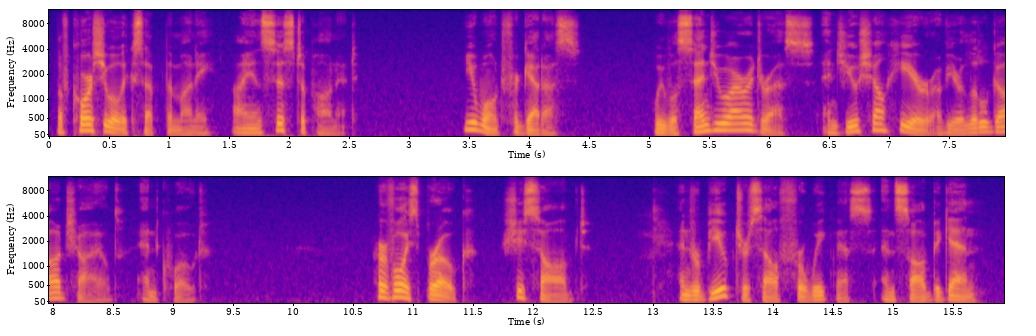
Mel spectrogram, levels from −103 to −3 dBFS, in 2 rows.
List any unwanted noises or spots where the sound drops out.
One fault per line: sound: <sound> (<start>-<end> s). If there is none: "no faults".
no faults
